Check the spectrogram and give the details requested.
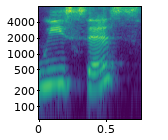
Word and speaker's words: WiCyS: we spell that w-i-c-y-s we pronounce it we cis like we sisters because we are a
